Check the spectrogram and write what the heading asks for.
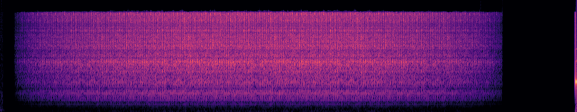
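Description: Old film projector running, a steady mechanical whir and rattle that fades in and dies away after about six seconds, laid over a vintage film leader.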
